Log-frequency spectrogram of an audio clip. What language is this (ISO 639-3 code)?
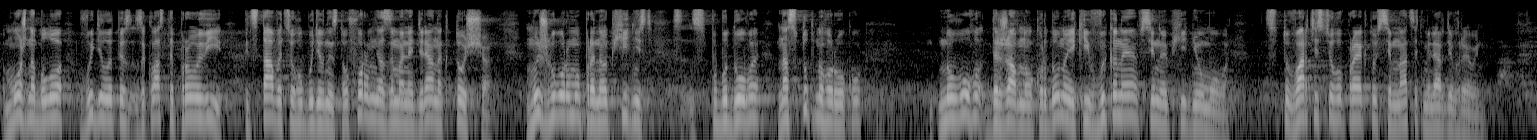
ukr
